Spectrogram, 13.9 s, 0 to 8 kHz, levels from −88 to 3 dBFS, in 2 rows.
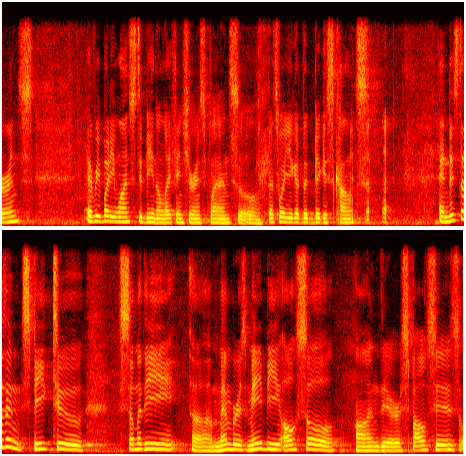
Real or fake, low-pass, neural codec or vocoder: fake; 7.2 kHz; vocoder, 44.1 kHz, 80 mel bands, Vocos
